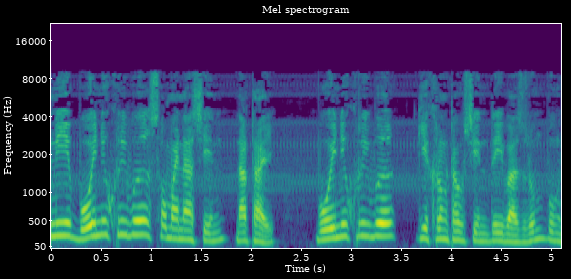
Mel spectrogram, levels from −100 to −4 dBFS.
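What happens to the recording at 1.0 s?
At 1.0 s, timecode bleed runs beneath the speech, as it does across the whole clip. It is a faint chirping warble switching near 1 and 2 kHz, well below the speech. Its steady 30 frames-per-second rhythm separates it from a hum or a single whine.

Also present throughout, likely from MP3 compression at a low bitrate around 40 kbps, is a plainly audible watery swirl. Nothing is left above 9 kHz. Unlike a simple low-pass filter, weak details flicker in and out from frame to frame.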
